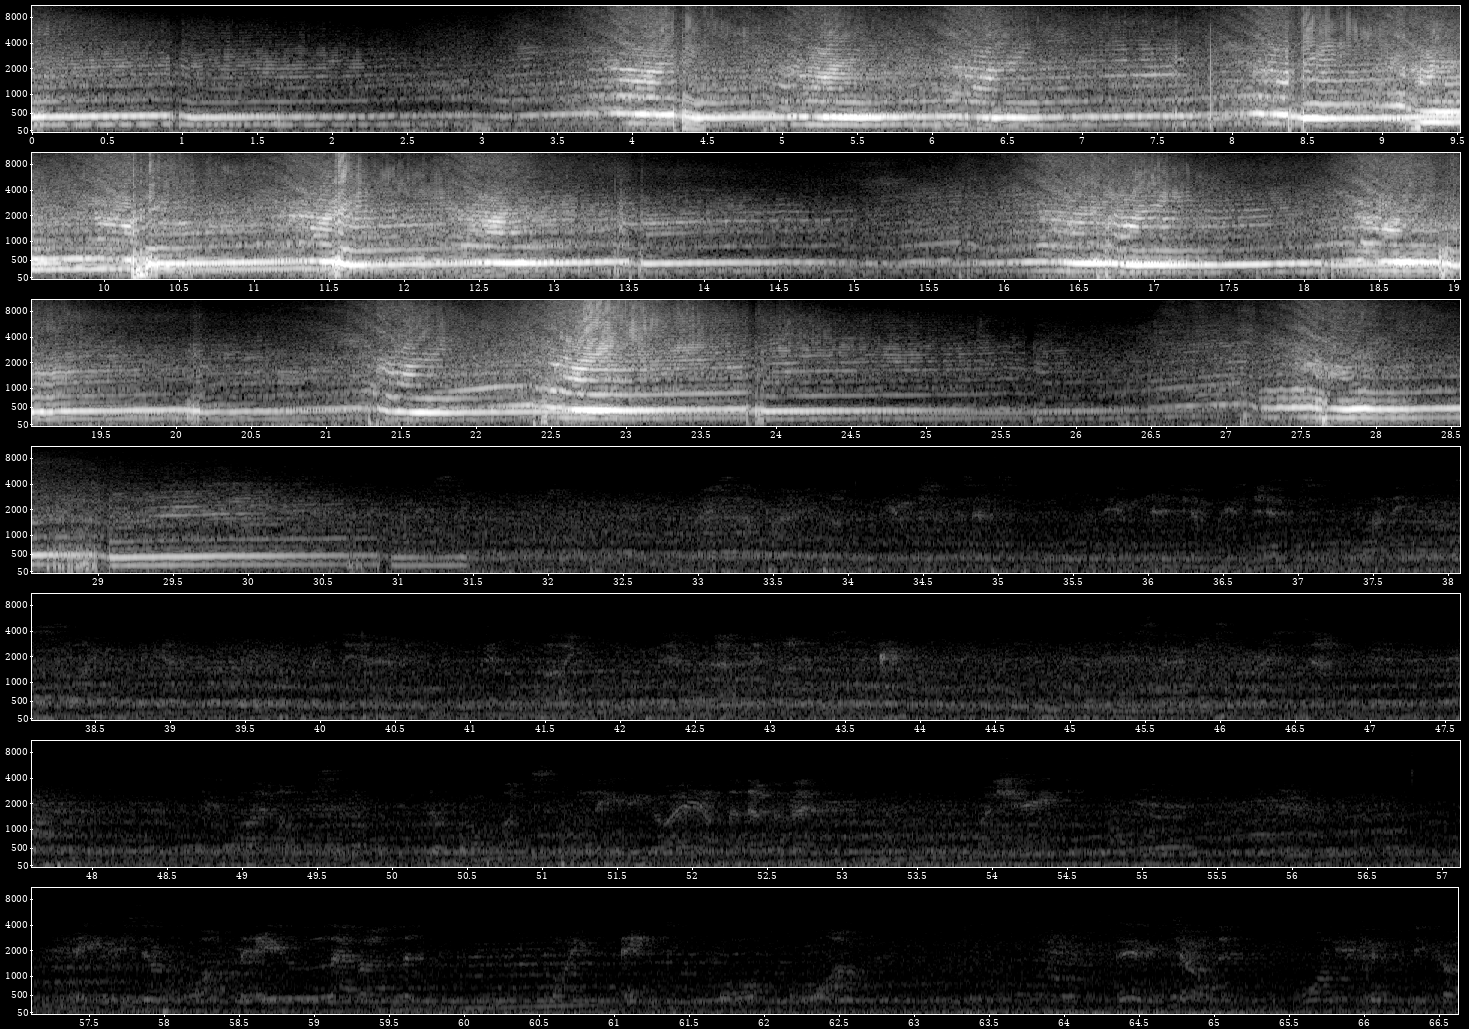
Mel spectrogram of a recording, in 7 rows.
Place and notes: Jacksons Ln, Scarborough, UK - gold cup 2022 ... 600 practice ...
the steve henshaw gold cup 2022 ... 600 group two practice ... dpa 4060s clipped to bag to zoom h5 ...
